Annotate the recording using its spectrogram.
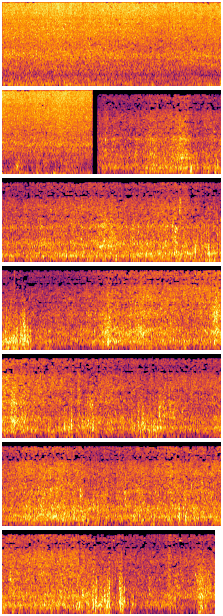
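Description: Heavy rainstorm: a dense, steady rush of rain and wind at first; about six seconds in, after an abrupt cut, strong wind gusting in surges, buffeting the microphone.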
